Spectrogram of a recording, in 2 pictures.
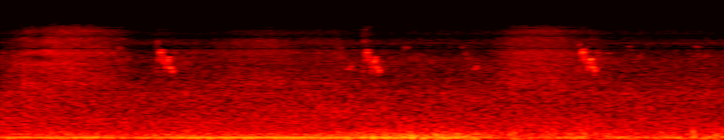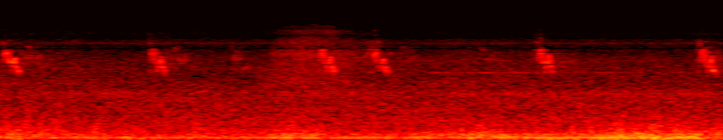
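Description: A small bird chirping again and again, short falling notes about once every second or so, over a low steady rumble.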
